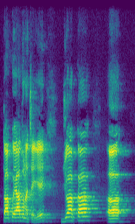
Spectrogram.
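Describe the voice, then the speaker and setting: A man's voice: a little high, measured pace, fairly bright tone, dull audio. A man teaching grammar in an online exam-prep lesson, repeating sounds aloud and asking and answering his own questions. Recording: echoey room with long reverb.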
